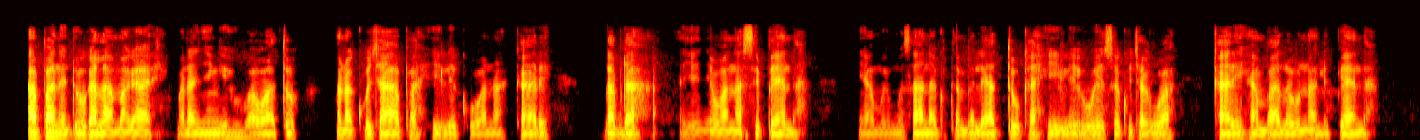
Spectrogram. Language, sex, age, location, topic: Swahili, male, 25-35, Nakuru, finance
